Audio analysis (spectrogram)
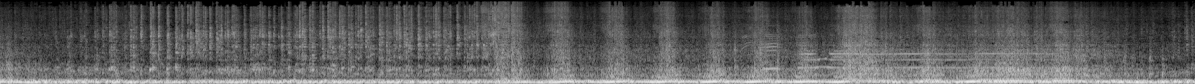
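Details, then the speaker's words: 1974 Chevy Corvette V8 after refresh, new intake, carburetor, serpentine drive, on straight open headers: loud, deep, even rumble swelling with throttle blips, no knocks or misses; healthy running. "Oh! It's alive, baby. Woo! That's straight headers. It's pretty loud."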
